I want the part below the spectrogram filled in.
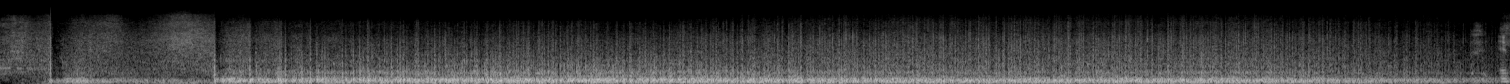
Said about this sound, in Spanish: Es una traca de feria.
